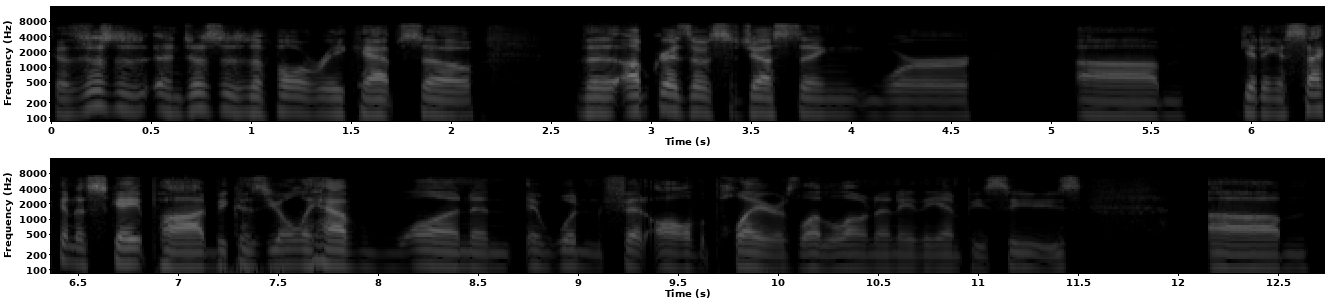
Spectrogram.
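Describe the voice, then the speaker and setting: A man running a tabletop roleplaying game, casually explaining rules in a halting, rambling, self-interrupting way. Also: fairly low pitch, fairly bright tone, clean tone, dry recording, muffled recording. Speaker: game master.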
